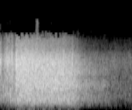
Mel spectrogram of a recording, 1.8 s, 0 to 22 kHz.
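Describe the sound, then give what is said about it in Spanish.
A single revolver shot, fired as the dropped gun hits the ground in a 1954 western film. One loud, sharp blast is followed by a rumbling tail that fades away, with no voices. “Al caer al suelo, el revólver se disparó alertando a los lanceros.”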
